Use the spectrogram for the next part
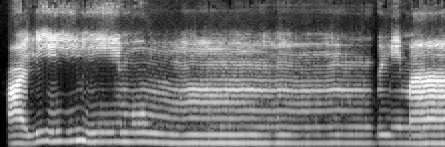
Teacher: তো নুন সাকিন বা তানবিনকে এই যে মিম দ্বারা পরিবর্তন করে ফেললাম। এখানে তানবিনের পরে রয়েছে বা অক্ষর, এখন এই তানবিনটা মিম দ্বারা পরিবর্তন হয়ে যাবে। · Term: ইকলাবের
